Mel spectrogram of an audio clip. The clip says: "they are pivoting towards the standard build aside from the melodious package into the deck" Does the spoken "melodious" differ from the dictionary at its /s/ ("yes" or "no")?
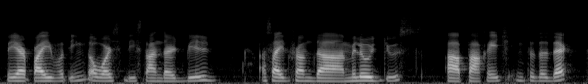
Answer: yes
